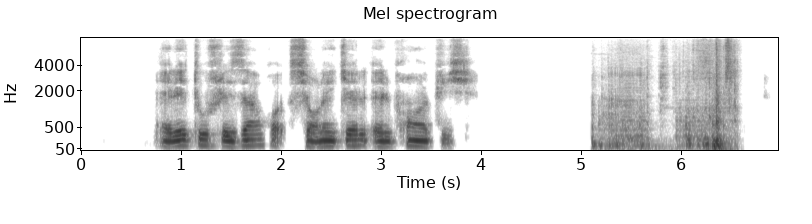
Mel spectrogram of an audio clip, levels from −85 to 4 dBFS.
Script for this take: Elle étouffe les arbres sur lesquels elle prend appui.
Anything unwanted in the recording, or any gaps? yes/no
yes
